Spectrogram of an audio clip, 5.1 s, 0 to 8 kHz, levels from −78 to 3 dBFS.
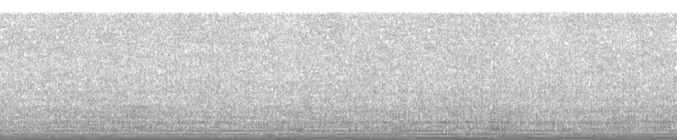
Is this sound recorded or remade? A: remade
